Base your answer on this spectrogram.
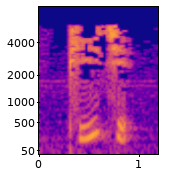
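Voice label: "脾气", Mandarin Chinese; hsk; chinese-flashcards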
